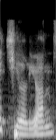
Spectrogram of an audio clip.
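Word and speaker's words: 칠년: Ini kan Cil ya, CHIL. Ini N. Kok dibaca Cilyon, Sam? Apakah Sam yang salah baca? Tidak, Yorobun. Ini adalah aturan pengucapan dalam bahasa Korea. Jadi kalau L ketemu N, itu jadinya si N-nya bunyi L juga. Gitu.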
